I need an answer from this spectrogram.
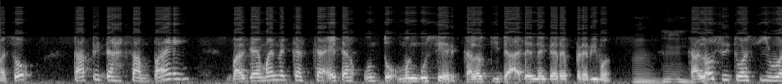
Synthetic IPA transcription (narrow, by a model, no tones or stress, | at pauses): asʊʔ | t̪apidahsampaj | baɡajmanãkahkaʔedaɦunt̪ʊʔ̚mə̃ŋusɪrkalawt̪idaʔa̰danə̃ɡaɾapənəɾimã̰ | kalawsit̪uasiwə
